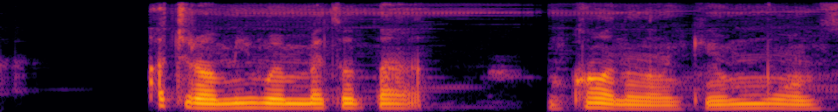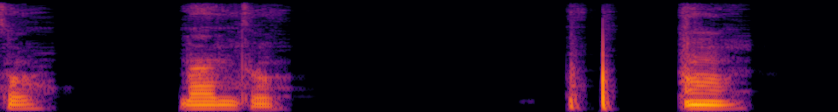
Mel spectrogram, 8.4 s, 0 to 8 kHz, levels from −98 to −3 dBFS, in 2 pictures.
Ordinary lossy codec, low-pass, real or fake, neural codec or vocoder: none; 7.2 kHz; real; none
